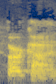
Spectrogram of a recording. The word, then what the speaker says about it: Furcon: Furcon, like fur, a bear got fur.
